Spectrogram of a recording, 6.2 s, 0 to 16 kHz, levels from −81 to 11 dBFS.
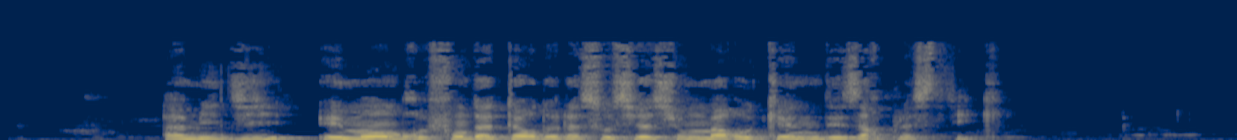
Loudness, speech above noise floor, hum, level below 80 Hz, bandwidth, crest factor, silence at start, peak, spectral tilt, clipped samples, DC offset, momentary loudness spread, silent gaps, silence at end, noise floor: -20 LUFS; 49 dB; none; -58 dBFS; 11.5 kHz; 18 dB; 0.8 s; -2 dBFS; -6 dB/octave; under 0.1%; under 0.1%; 12 LU; none; 1.2 s; -69 dBFS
